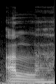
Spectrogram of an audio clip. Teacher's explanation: তাহলে আল হা, এই আলিফকে আমরা টানতেছি না, বলতেছি আল, কিন্তু হার খাড়া জবর একটু টেনে পড়তেছি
